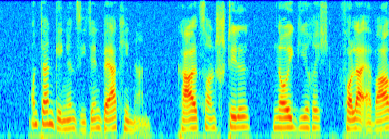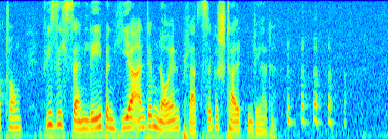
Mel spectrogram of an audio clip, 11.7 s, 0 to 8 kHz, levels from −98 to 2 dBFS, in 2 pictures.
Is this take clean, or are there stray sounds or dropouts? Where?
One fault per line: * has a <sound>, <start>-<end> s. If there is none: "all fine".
* has a laugh, 10.1-11.1 s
